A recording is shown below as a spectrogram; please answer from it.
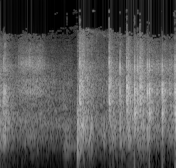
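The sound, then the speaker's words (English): Rapid automatic gunfire sounds as a fast, uneven series of sharp cracking shots. It follows a steady rushing noise at the start, and the bursts come close together and fairly loud. “Rapid fire, nigga. Auto, everything, yeah. That's nice. Don't waste a bunch of fucking ammo, though.”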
